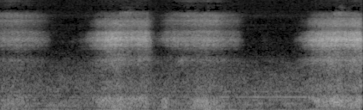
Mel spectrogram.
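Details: Panzer, a German Shorthaired Pointer puppy, wheezes softly while asleep at nap time. Three long airy, whistling breaths, each lasting roughly half a second to a second, come through over a faint steady background.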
